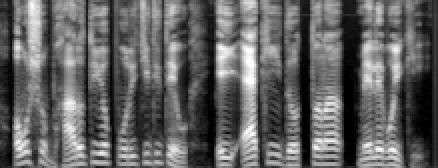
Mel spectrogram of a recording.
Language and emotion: Bengali, neutral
